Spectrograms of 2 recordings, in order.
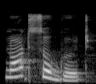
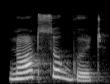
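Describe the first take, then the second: No difference in how they are said.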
